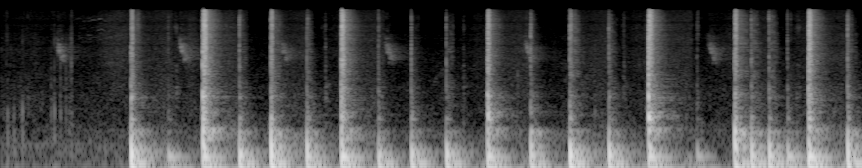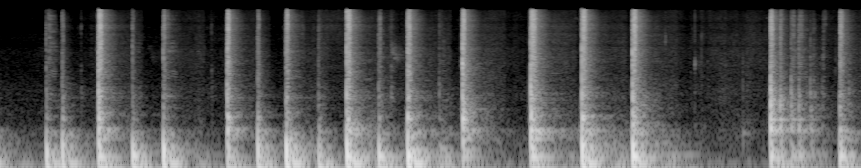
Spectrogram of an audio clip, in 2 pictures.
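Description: Regent wooden cajon played with bare hands in a steady rhythmic groove, deep bass strokes mixed with sharper slaps. The playing starts about a second in and stops briefly near the end before a few more strokes.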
